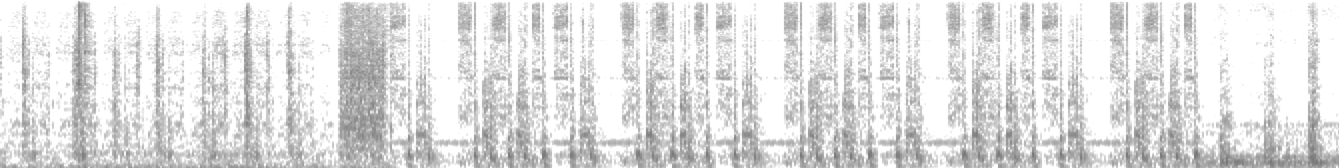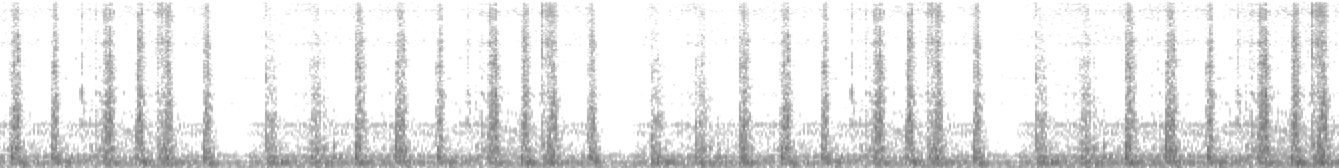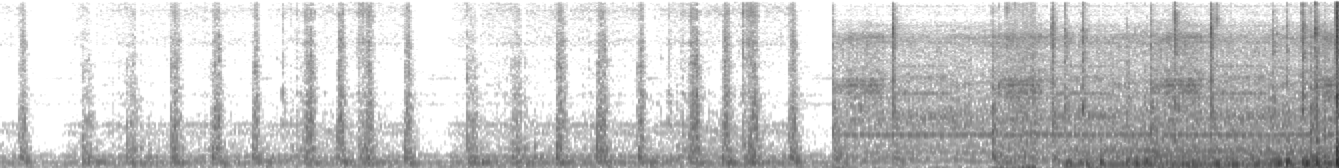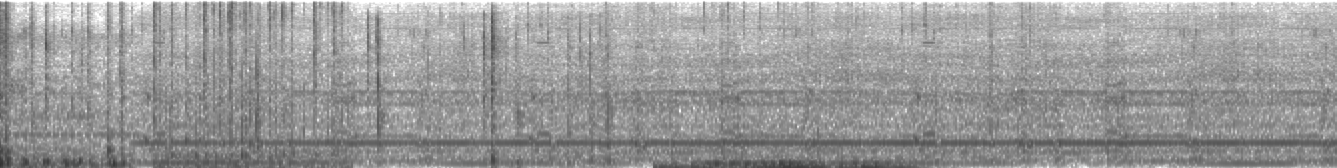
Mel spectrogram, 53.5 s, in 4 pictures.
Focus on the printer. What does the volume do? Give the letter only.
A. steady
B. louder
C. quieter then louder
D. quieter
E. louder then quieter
B.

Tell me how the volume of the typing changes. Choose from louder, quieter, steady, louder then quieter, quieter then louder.
louder then quieter.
